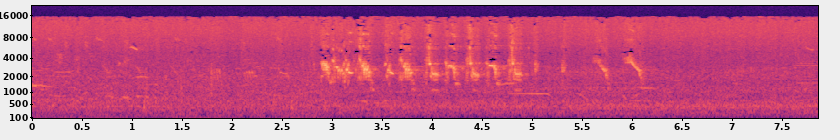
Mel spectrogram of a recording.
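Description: A bird calling: about three seconds in, a quick run of short, high chirps for about two seconds, then a couple of falling notes, over a steady background of outdoor noise.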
